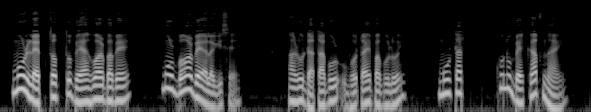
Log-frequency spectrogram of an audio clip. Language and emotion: Assamese, sad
